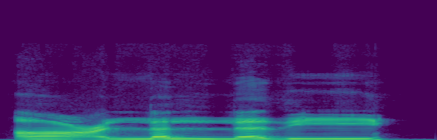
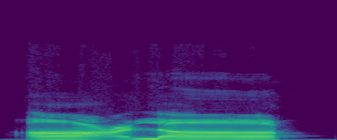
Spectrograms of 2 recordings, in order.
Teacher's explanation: And lam we long here if we stop, so we say A'la. Otherwise, if you want to continue, so then this lam we connect with the next lam as it will be A'lalladhi.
